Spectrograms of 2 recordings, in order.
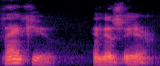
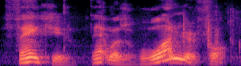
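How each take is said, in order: First: Very soft, breathy thank you whispered into his ear. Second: Said in the usual way. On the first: Acted. Melody thanking Wayne in his ear while dancing, whispered. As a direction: barely voice the words, intimate. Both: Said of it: "she whispered".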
